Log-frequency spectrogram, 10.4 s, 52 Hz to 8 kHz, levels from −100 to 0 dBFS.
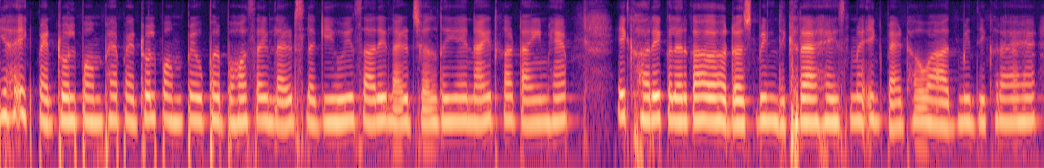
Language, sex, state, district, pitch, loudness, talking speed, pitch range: Hindi, female, Bihar, Araria, 210 Hz, -15 LUFS, 230 wpm, 205-215 Hz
